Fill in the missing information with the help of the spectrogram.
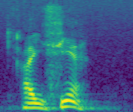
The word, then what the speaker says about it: Haïtien: The word for Haitian is Haïtien. – It has a nasal sound to it.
